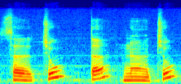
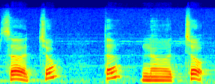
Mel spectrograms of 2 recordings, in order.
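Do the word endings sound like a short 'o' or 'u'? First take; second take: u; o. First: The words end in a Hindi-style short u vowel. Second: The words end in an o-like short vowel. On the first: The speaker calls it wrong. "यदि हम इसी कहावत को हिंदी की शैली में पढ़ें" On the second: The speaker calls it right. "Sindhi में इसका उच्चारण इस प्रकार होगा"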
